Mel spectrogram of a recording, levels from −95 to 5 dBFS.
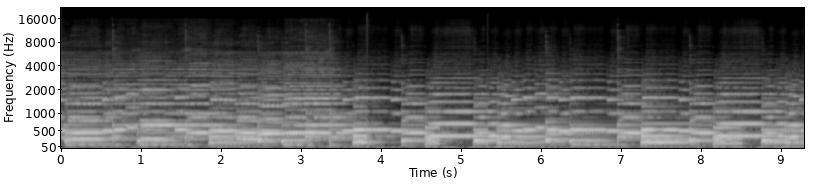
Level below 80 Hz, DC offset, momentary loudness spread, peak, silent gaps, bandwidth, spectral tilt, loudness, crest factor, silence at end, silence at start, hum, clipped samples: -50 dBFS; under 0.1%; 4 LU; -10 dBFS; none; 11.5 kHz; -8 dB/octave; -22 LUFS; 12 dB; 0 s; 0 s; none; under 0.1%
